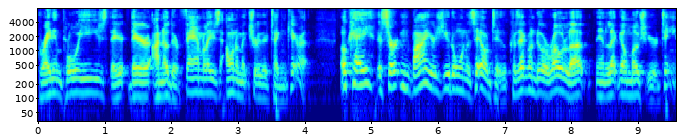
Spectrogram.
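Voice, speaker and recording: A man with a medium pitch talks at a fairly quick pace with lively intonation, in a very clean recording with a silent background. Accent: slight Southern US. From US South, Atlanta Georgia area. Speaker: exit planning advisor. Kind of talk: podcast interview.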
